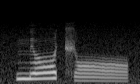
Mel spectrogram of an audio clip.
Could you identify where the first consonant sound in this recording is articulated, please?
labial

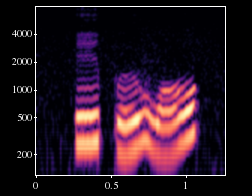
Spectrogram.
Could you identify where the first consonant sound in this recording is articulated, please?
labial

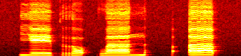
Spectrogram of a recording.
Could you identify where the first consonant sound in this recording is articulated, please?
palatal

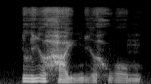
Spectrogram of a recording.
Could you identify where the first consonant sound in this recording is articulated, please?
alveolar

